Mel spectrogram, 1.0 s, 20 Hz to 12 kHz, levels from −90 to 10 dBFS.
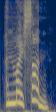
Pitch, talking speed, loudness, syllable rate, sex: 280 Hz, 175 wpm, -13 LUFS, 3.8 syllables/s, female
